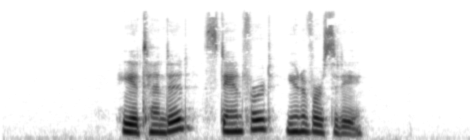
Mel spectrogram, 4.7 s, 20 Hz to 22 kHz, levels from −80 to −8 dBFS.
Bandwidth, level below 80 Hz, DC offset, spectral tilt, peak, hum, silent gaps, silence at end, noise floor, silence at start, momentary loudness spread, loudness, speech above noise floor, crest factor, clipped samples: 16 kHz; -60 dBFS; under 0.1%; -6 dB/octave; -4 dBFS; none; none; 1.1 s; -68 dBFS; 1.2 s; 8 LU; -18 LUFS; 51 dB; 16 dB; under 0.1%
